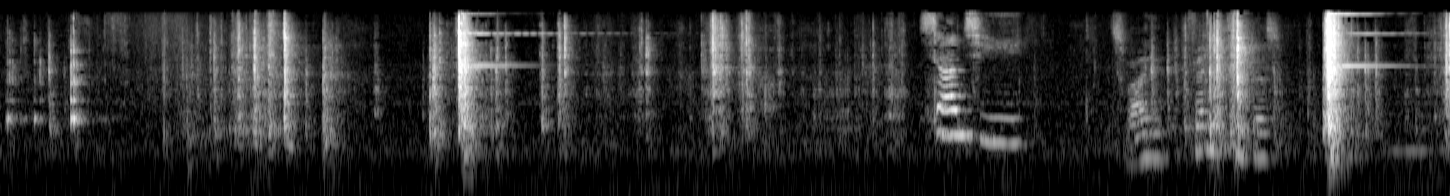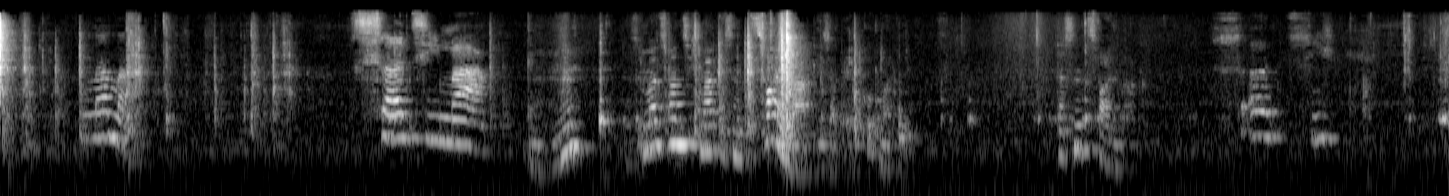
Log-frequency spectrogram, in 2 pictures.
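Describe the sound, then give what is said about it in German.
Coins (Mark and Pfennig) clink and rattle against a toy cash register in scattered bursts as money is paid and put into the till, with two bright ringing tones standing out, while a young child babbles and talks. “In die Kasse rein?”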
